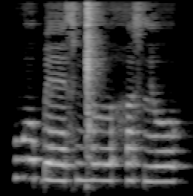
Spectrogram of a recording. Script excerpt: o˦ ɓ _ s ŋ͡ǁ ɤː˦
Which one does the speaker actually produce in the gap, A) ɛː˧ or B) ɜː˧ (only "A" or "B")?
A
